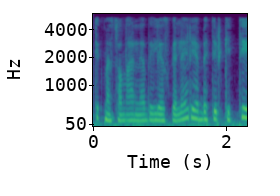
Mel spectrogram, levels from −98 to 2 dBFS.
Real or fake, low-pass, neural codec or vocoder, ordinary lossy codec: fake; 5.4 kHz; vocoder, 24 kHz, 100 mel bands, Vocos; MP3, 32 kbps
